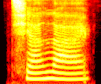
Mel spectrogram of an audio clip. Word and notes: 前来: qián lái

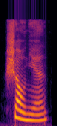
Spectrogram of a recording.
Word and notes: 少年: shào nián

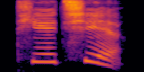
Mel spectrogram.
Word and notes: 贴切: tiē qiè

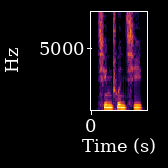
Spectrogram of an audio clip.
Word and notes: 青春期: qīng chūn qī

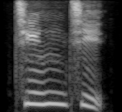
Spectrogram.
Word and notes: 经济: jīng jì

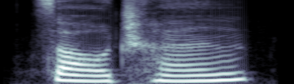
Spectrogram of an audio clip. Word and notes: 早晨: zǎo chén

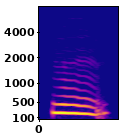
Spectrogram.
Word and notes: 嫩: nèn

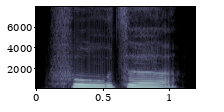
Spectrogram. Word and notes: 斧子: fǔ zi

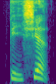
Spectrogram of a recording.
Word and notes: 底线: dǐ xiàn

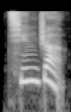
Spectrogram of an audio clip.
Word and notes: 侵占: qīn zhàn

